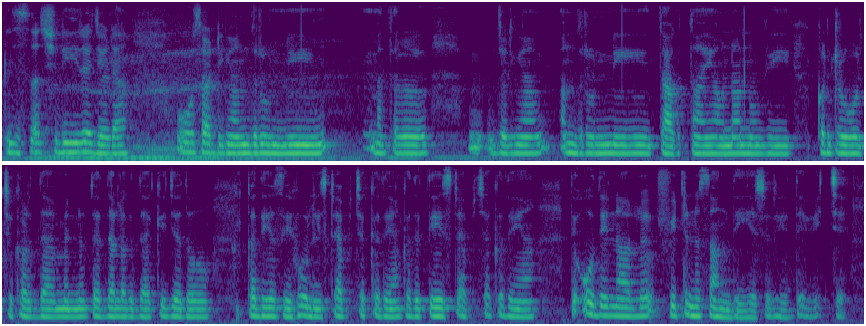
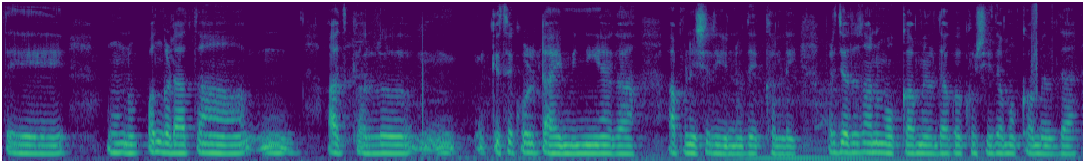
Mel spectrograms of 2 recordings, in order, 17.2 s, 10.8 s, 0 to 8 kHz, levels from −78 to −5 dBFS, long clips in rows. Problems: none marked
